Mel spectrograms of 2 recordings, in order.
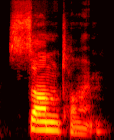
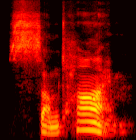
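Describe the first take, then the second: First: The stress is on the first syllable. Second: The stress is on the second syllable. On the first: "There's a little bit more stress on the, is that correct? First syllable" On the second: "there's a little bit more stress on the second syllable"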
